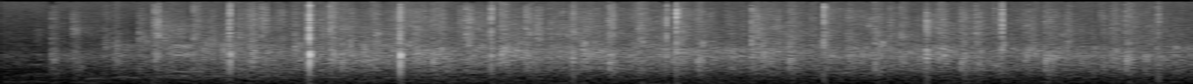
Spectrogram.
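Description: A theatre audience at a stage show claps steadily throughout, with a few sharper individual claps standing out, fairly close and dense.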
